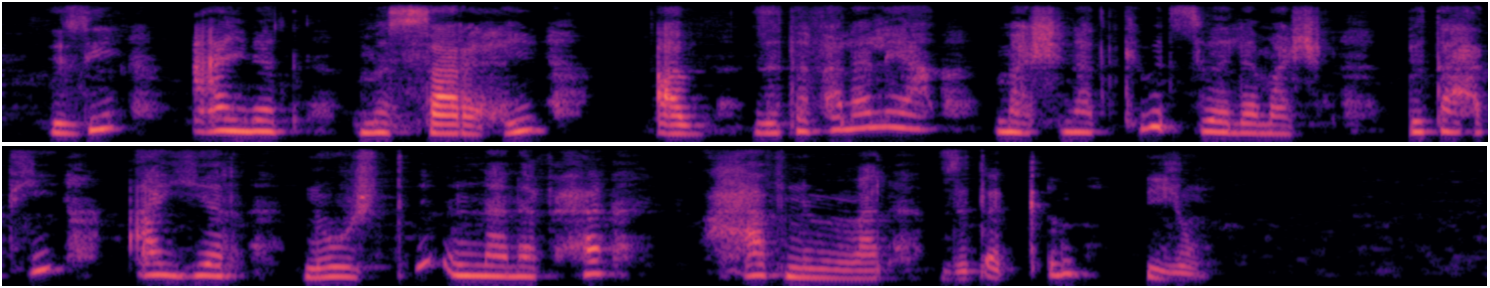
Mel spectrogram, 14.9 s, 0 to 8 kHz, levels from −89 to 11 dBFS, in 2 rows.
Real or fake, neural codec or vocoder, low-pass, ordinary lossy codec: real; none; 7.2 kHz; Opus, 64 kbps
